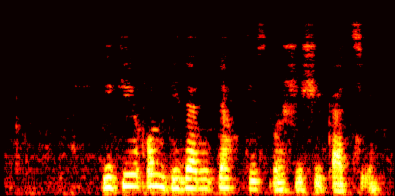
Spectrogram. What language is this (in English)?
Georgian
